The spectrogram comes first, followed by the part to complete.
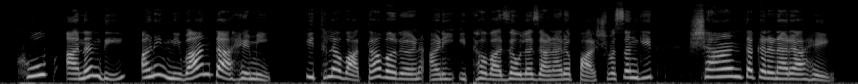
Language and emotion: Marathi, happy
